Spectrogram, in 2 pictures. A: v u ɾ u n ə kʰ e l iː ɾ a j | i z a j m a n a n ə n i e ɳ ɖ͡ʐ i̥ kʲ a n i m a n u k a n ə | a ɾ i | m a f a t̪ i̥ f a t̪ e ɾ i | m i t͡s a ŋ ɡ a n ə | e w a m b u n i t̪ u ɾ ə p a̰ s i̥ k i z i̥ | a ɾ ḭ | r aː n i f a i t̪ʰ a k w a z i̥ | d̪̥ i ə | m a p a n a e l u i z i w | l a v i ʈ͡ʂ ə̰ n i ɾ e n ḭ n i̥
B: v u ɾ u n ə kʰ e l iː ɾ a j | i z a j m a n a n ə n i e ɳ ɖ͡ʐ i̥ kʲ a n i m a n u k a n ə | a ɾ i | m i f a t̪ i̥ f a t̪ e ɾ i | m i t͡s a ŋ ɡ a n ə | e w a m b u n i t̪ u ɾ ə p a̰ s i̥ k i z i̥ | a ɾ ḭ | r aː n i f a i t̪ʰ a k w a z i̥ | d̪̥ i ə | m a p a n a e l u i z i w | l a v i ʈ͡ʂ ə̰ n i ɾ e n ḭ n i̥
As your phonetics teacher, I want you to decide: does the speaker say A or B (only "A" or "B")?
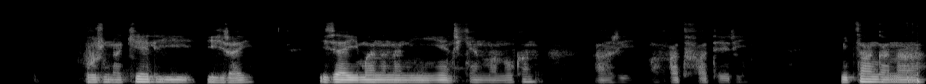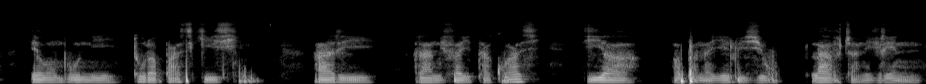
A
